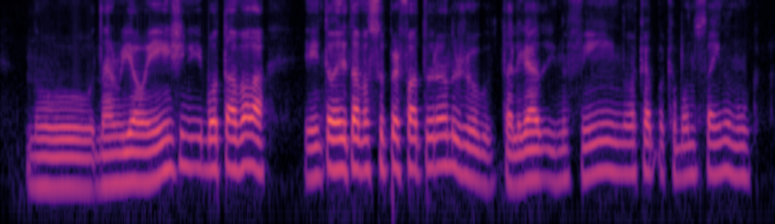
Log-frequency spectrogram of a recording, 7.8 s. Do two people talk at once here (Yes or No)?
No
